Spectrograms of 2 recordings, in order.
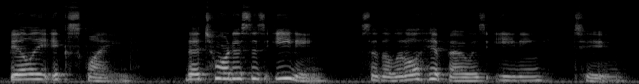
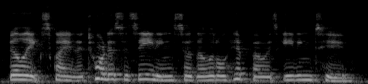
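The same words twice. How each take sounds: First: It is read with short pauses between phrases. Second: It is read straight through without pauses. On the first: "Now, with commas" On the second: "I'll read the first one without commas"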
